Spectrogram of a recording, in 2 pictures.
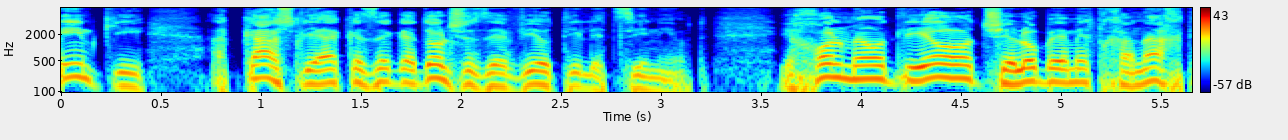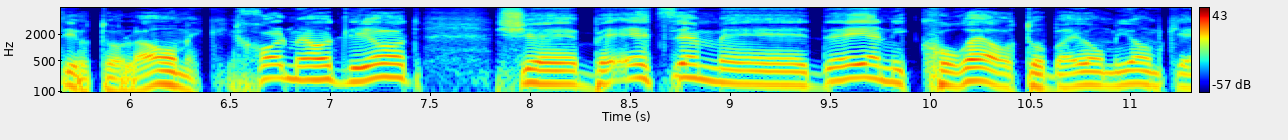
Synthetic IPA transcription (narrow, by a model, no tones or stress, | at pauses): imki | a̰kaʃliajakazeɡado̞lʃezejevio̞tilet͡sinḭjṵt̪ | ja̰χo̞lme̞o̞d̪lijo̞t̪ʃe̞lo̞be̞ːme̞tχanaχtio̞to̞̰lʔa̰o̞me̞kjaχo̞lme̞o̞dlijo̞t̪ | ʃe̞be̞ʔet͡se̞mde̞janikʰo̞ʁeaoto̞bajo̞mjo̞mki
